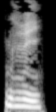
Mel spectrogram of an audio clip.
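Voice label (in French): "gris", French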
